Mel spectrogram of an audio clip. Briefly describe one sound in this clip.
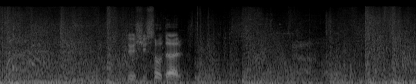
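Video game spell effects and explosions crackle and boom.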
